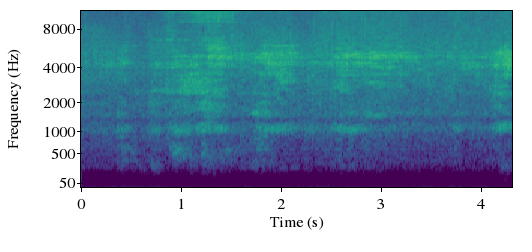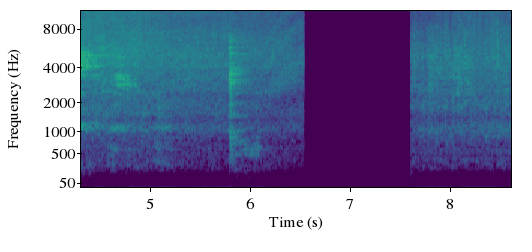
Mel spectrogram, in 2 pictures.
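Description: Tomato and onion masala sizzling in hot oil in a karahi with a little water added to soften the tomatoes, while a steel spoon stirs and scrapes the pan. A sharp knock of the spoon about six seconds in, then the sound cuts out for about a second before the sizzling resumes.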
